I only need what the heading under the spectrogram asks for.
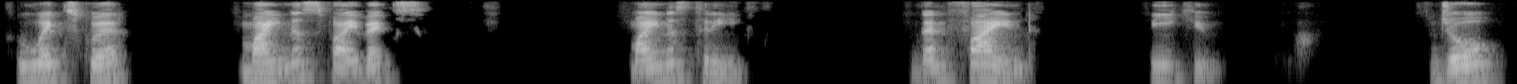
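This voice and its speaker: A male teacher with an Indian accent explains things in a mid-pitched voice. He moves step by step between English and Hindi, repeating phrases and checking that learners follow. The recording is dull and lo-fi. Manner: instructive, repeats phrases, checks understanding with short questions. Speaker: maths teacher.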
